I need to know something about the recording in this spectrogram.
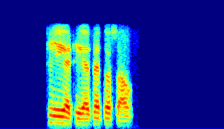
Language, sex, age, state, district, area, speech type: Dogri, male, 18-30, Jammu and Kashmir, Reasi, rural, conversation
